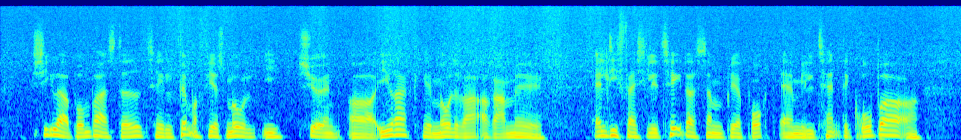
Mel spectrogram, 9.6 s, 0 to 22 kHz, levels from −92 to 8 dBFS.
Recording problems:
hiss; loud; throughout; 8 dB below the speech

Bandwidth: 18 kHz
